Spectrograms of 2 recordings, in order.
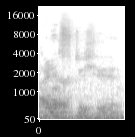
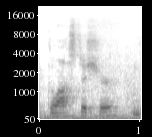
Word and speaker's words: Gloucestershire: Gloucestershire. – Gloucestershire.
